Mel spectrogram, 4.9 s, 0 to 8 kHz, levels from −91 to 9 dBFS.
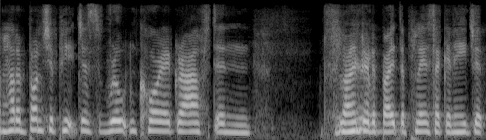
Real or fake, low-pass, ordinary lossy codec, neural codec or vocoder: fake; 7.2 kHz; AAC, 32 kbps; codec, 24 kHz, 6 kbps, HILCodec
